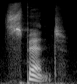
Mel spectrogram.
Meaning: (adjective) 1. Consumed, used up, exhausted, depleted 2. Of fish: exhausted as a result of having spawned
- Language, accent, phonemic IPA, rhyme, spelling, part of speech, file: English, US, /spɛnt/, -ɛnt, spent, adjective / verb, En-us-spent.ogg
